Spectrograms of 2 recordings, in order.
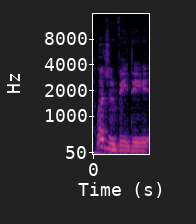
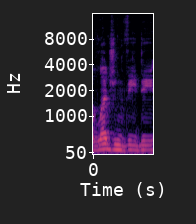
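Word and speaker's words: legendVD: ahead and take a legend VD who again wonderful youtuber look it up it's spelled like this it's led ledge NVB ledge nvd it's not legend VD it's legend VD 22 Lane's 22 swamps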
